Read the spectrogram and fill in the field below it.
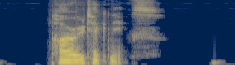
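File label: "pyrotechnics", Australian English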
